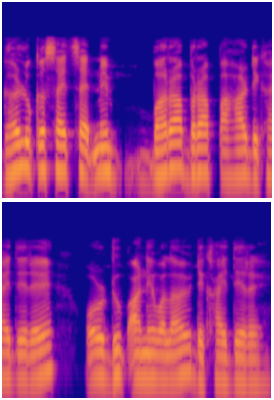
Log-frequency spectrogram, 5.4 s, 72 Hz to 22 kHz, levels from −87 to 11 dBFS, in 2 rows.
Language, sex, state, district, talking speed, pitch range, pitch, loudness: Hindi, male, Arunachal Pradesh, Lower Dibang Valley, 235 wpm, 130-160 Hz, 145 Hz, -17 LUFS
